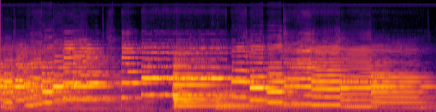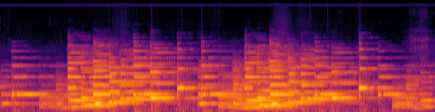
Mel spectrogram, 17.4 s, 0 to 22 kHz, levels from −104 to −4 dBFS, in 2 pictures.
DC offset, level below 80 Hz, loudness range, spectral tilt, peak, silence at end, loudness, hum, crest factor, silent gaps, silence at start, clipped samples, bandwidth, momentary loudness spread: under 0.1%; -60 dBFS; 6 LU; -6.5 dB/octave; -8 dBFS; 0 s; -24 LUFS; none; 16 dB; none; 0 s; under 0.1%; 7.4 kHz; 12 LU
